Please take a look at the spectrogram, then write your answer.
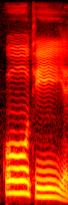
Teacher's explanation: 모음으로 시작했지만 뜻을 가지고 있으니까 이때 치을 디귿으로 바뀌고 뒤로 넘겨야 되죠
